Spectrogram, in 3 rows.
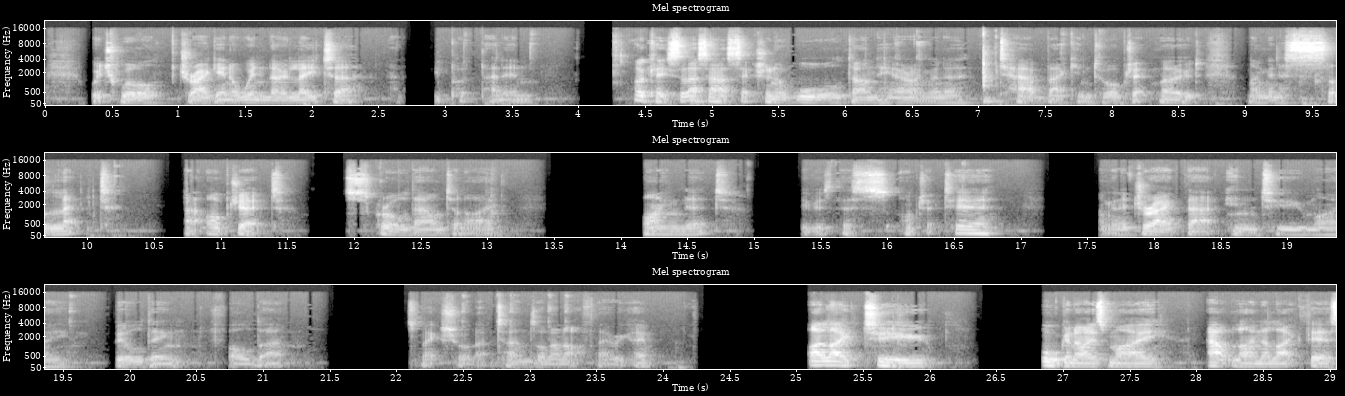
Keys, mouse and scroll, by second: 4.0 middle click, 7.1 Tab, 8.0 middle click, 8.1 middle click, 9.5 click, 10.7 shift+middle click, 11.3-12.9 scroll, 13.0-15.1 scroll, 15.1 click, 19.6 click, 22.0 click, 22.5-24.4 drag, 26.6-27.7 drag.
